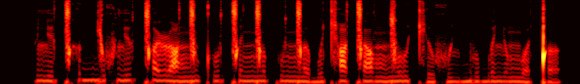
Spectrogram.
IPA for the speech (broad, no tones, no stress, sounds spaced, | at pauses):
lʲ ə ǀʰ ə ɡ ɟ ʌ xʷ lʲ u ǀ ʌ ɭ ɑ ŋ͡ǀ ə kʷʼ æ ǀ ɪ ŋ͡ǀ ə kʷ ə ŋ͡ǀ ə b ʌ cʰ ɑ ǀ æ lˠ ŋ͡ǀ u cʰ ɪ xʷ ɪ ʎ b u b ə lʲ u ŋʷ æ ǃ ʌ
